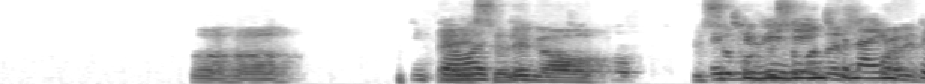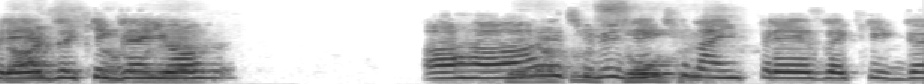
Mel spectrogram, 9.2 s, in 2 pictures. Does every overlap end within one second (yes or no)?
no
